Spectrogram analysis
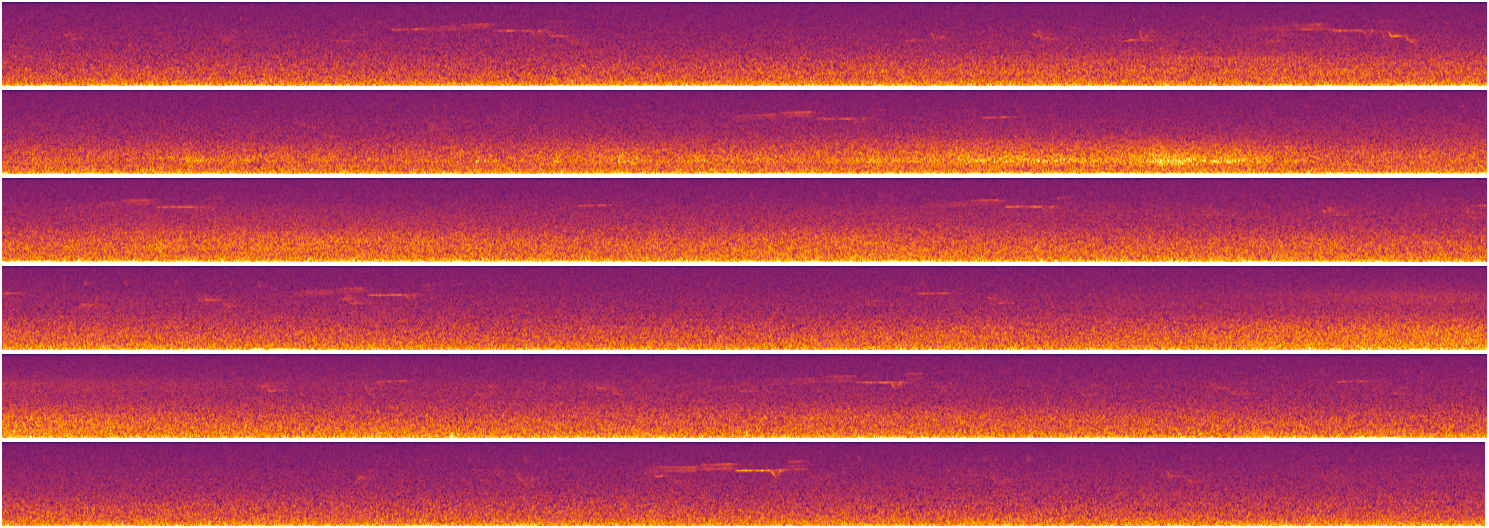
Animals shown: Blue-headed Vireo (Vireo solitarius), Black-throated Green Warbler (Setophaga virens)

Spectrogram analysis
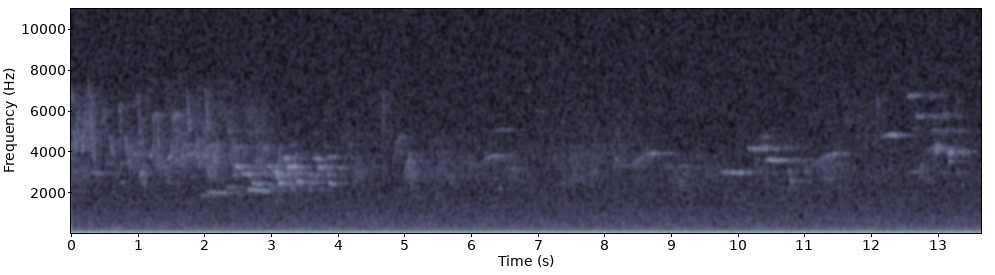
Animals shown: Indigo Bunting (Passerina cyanea), Hermit Thrush (Catharus guttatus), Eastern Wood-Pewee (Contopus virens), Red-eyed Vireo (Vireo olivaceus)

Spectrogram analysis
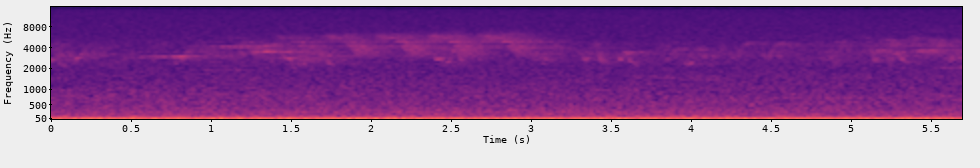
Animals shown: Ovenbird (Seiurus aurocapilla), Red-eyed Vireo (Vireo olivaceus), Hermit Thrush (Catharus guttatus)

